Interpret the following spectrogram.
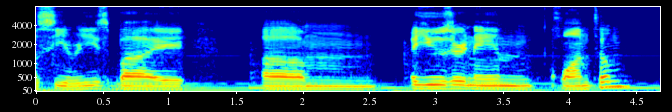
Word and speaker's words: QNTM: by a user named Quantum. It's spelled QNTM, but you know Quantum.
